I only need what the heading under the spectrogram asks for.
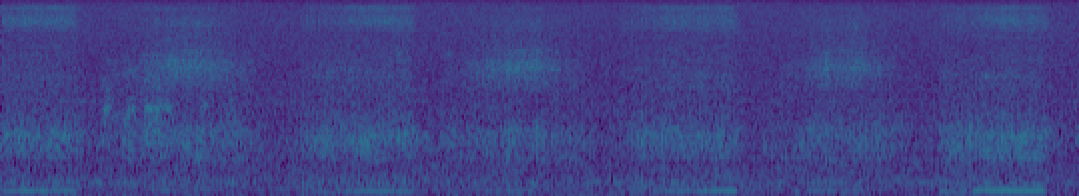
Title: Baby Snoring!!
